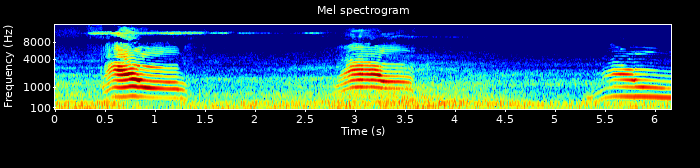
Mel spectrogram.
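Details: Munchkin cat on a trip to an animal hospital for a blood test gives three plaintive meows, each rising then gently falling, spaced two to three seconds apart, with a faint high electronic tone at times.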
